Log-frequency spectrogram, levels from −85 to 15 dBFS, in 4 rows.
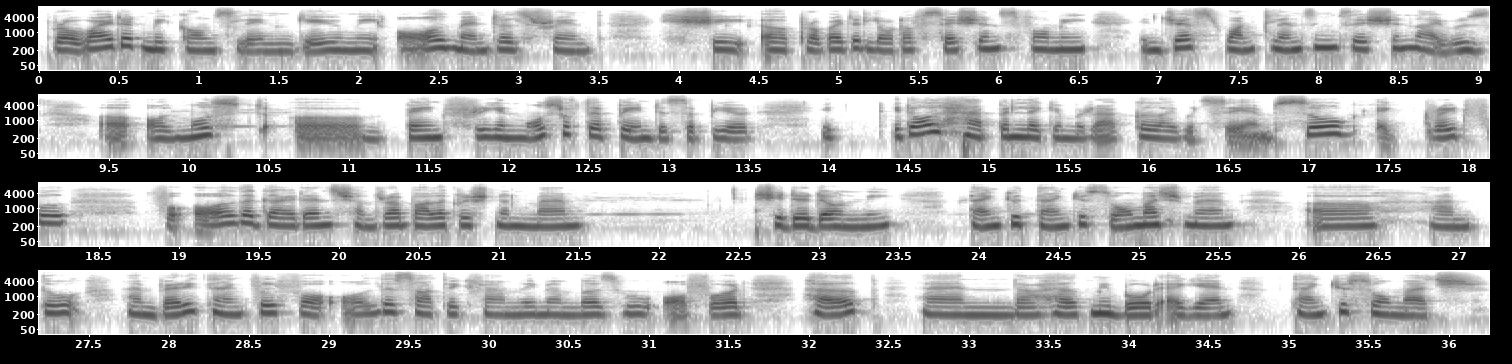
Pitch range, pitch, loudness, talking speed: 205-240 Hz, 215 Hz, -26 LUFS, 150 wpm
